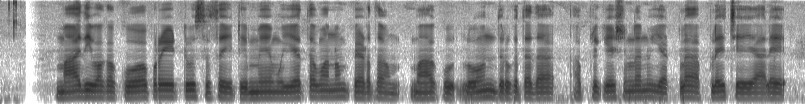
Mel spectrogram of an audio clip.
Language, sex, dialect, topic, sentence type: Telugu, male, Telangana, banking, question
